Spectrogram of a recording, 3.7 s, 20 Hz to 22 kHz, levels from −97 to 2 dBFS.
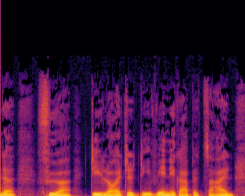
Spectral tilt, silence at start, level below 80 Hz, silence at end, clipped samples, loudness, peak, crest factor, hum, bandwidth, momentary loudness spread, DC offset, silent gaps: -8 dB/octave; 0 s; -54 dBFS; 0 s; under 0.1%; -16 LUFS; -2 dBFS; 12 dB; none; 13.5 kHz; 6 LU; under 0.1%; none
